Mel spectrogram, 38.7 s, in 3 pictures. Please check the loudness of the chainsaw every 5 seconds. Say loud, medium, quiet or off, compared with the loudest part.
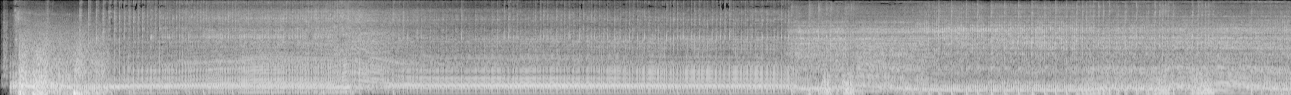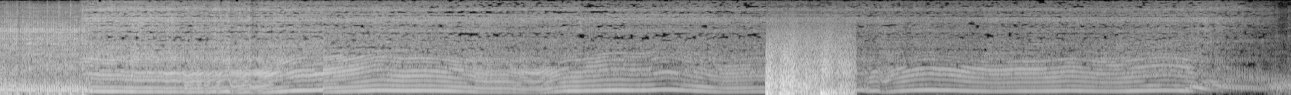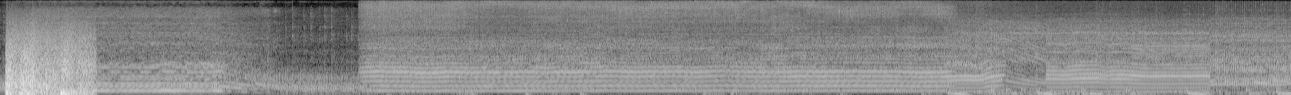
loud, loud, loud, medium, quiet, quiet, quiet, quiet.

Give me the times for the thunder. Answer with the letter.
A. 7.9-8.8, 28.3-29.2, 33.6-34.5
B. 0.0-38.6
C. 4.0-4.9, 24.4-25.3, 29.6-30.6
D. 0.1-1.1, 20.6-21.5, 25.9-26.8
D.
